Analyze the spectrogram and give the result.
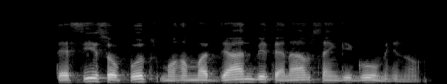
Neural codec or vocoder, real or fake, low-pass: none; real; 7.2 kHz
